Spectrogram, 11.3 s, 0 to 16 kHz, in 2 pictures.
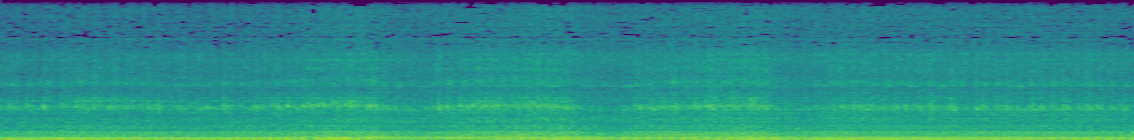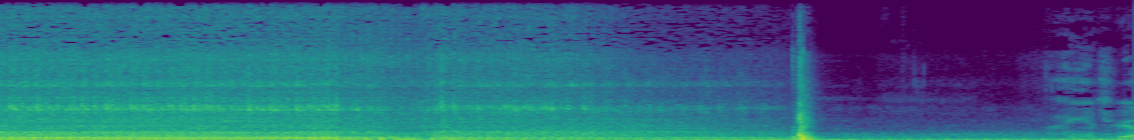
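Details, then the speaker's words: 1989 Grand Villa with two-stroke Detroit diesel, one battery dead, now charging: engine revs up and settles to a steady, even idle, not loud inside; normal running. "really not that loud in here with it running up fire oh it's starting to charge too"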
